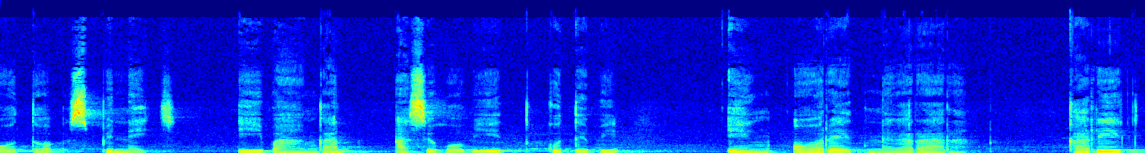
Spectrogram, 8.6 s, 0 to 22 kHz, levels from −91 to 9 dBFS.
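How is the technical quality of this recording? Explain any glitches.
No technical glitches can be heard anywhere in this speech recording. There is nothing in it that calls for an explanation.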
